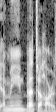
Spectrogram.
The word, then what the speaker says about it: Amine Bentahar: So I am very lucky today to be joined by Amin Bentahar.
